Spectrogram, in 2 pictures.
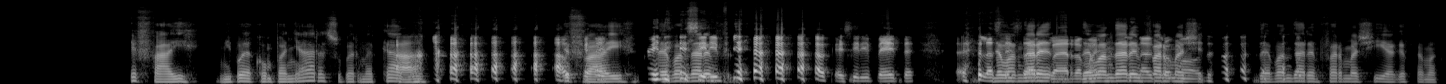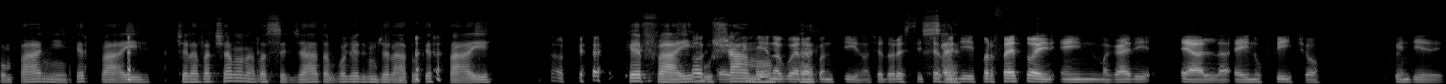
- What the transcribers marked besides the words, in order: laugh; laughing while speaking: "ah, okay. Quindi si rip okay"; other background noise; laughing while speaking: "la stessa"; laughing while speaking: "ma in altro"; chuckle; chuckle; laughing while speaking: "Okay"; chuckle; "cioè" said as "ceh"; "cioè" said as "ceh"
- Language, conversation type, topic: Italian, podcast, Come bilanci la vita privata e l’ambizione professionale?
